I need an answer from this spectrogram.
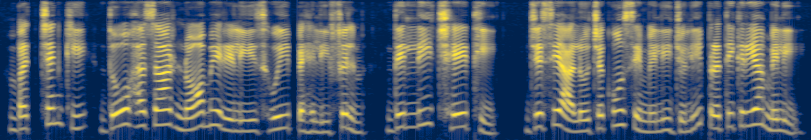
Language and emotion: Hindi, neutral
